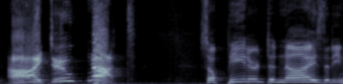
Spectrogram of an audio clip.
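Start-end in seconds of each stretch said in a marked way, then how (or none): 0.1-1.4 slow, emphatic denial, each word punched; mock indignant denial. Peter denying that he knows Yeshua, hammed-up emphatic denial. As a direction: stretch the I and hit NOT hard.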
